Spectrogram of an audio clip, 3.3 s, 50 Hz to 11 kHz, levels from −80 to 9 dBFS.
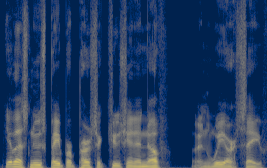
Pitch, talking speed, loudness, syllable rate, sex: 105 Hz, 160 wpm, -17 LUFS, 5.8 syllables/s, male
